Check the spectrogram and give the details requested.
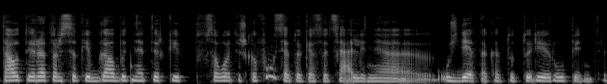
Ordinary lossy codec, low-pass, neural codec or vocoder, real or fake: AAC, 48 kbps; 10.8 kHz; none; real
